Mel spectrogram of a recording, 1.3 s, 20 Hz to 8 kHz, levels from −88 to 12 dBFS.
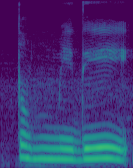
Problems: none marked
